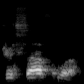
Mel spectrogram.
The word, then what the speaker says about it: Drosophila: something okay Lucas you're gonna drive us nuts pronunciation for the fruit fly is drosophila yeah I just realized I'm sorry yeah I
